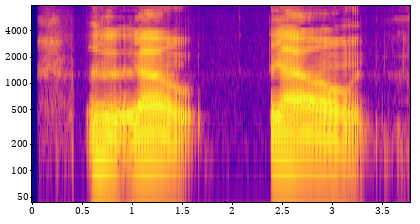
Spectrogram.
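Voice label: "breakfast", Mandarin; zao3can1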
